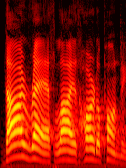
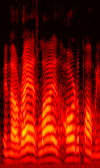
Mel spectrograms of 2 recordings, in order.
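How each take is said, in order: First: Slow, loud, drawn-out lament on "Thy wrath lieth hard upon me"; anguished cry. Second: Said in the usual way. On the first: Acted. Preacher voicing Jesus's cry of anguish, slow and loud. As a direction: cry the verse out slowly and heavily. Cried verse, later repeated plainly.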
